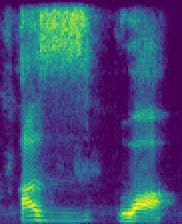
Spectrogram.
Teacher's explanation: واو کو پڑھتے وقت ہونٹ گول کریں گے، واو کے آگے الف ہے، ایک الف کی مقدار اس کو لمبا کریں گے، از وا۔ یہاں پر یہ اس چیز کا آپ نے خاص خیال رکھنا ہے کہ زا کو پڑھتے ہوئے بغیر سیٹی کے نہیں پڑھنا، اگر بغیر سیٹی کے پڑھیں گے تو سمجھ لینا کہ زا جو ہے وہ صحیح طریقے سے اپنے مخرج سے ادا نہیں ہوا۔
